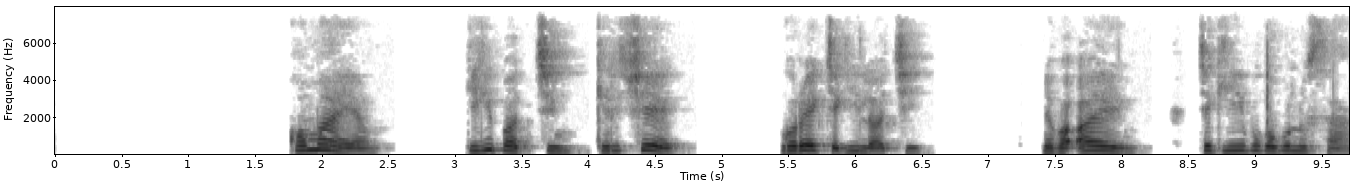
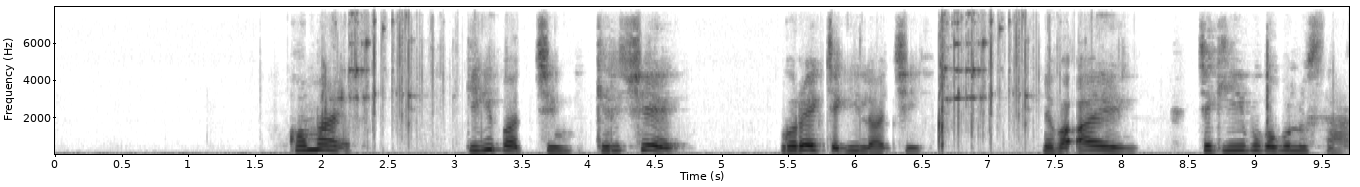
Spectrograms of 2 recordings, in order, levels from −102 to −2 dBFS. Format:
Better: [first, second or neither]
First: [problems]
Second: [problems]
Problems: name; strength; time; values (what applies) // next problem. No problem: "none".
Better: first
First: none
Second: noise reduction (neural diffusion model UNIVERSE++)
